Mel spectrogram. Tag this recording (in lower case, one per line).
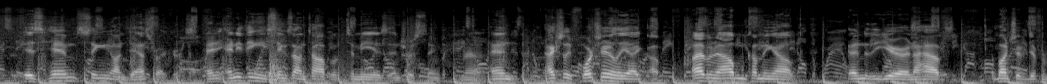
speech
inside a small room
music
